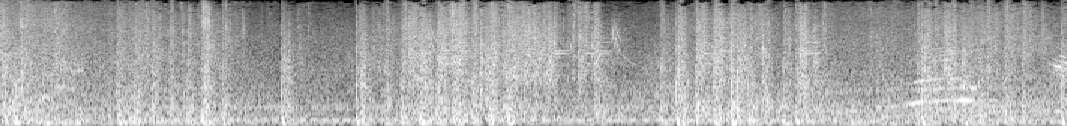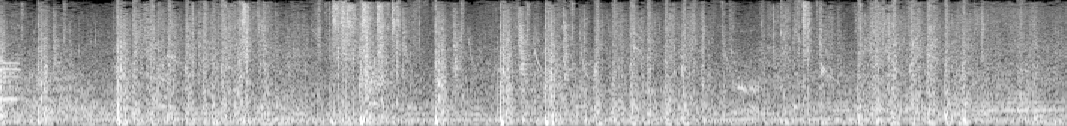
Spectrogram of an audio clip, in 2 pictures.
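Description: Gunshots crack sharply, again and again.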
